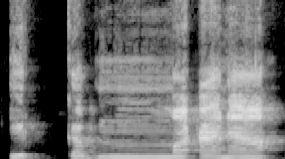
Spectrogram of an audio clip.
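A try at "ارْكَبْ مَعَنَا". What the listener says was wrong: ബാ തീരെ പറയുന്നില്ല കേട്ടോ. ഇർകം മഅന.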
